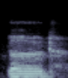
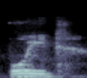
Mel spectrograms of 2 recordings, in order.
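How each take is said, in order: First: It is said with a plain, neutral accent. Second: It is said with a New York accent. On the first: "instead of bird" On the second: "he still said Boyd instead of bird"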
